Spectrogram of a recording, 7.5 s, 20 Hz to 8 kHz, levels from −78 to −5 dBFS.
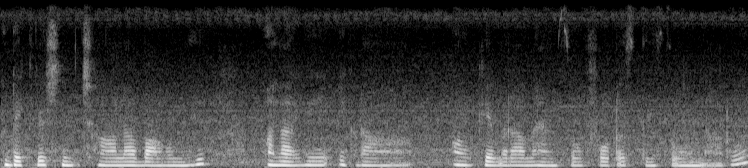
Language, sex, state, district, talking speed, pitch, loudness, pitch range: Telugu, female, Andhra Pradesh, Annamaya, 80 wpm, 170 Hz, -19 LUFS, 165-185 Hz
